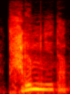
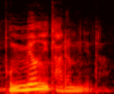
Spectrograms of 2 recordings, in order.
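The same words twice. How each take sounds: First: Said in the usual way. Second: 분명히 leaned on, then a softer 다릅니다; hushed emphasis on 분명히; stress on 분명히. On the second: Shown as a demonstration. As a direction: press 분명히 quietly and firmly.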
